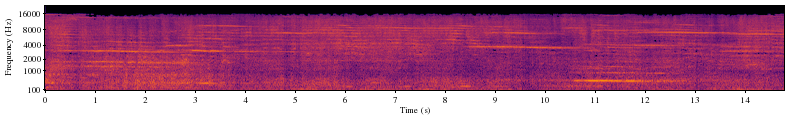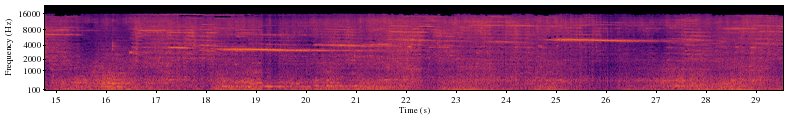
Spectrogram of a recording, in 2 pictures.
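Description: CN freight train Q104 rolling past, its steel wheels squealing against the rails in many short, high, wavering screeches over the steady rumble and clatter of the cars.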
